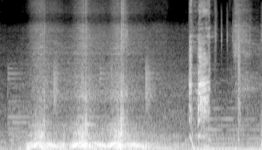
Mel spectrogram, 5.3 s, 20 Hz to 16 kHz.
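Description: A stock Mercedes E63 AMG with the 6.2-litre M156 V8 revs loudly and aggressively through its factory exhaust in three rising blips, then settles to idle before some clattering noises and a brief rev at the end.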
